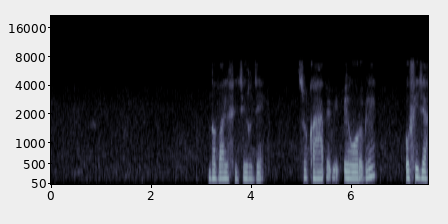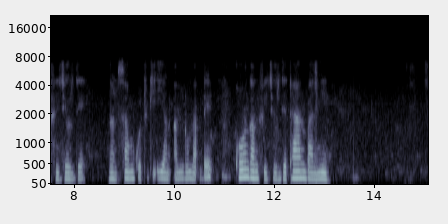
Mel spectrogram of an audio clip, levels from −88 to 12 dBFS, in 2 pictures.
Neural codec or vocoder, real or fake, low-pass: codec, 24 kHz, 0.9 kbps, WavTokenizer, medium speech release version 2; fake; 7.2 kHz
